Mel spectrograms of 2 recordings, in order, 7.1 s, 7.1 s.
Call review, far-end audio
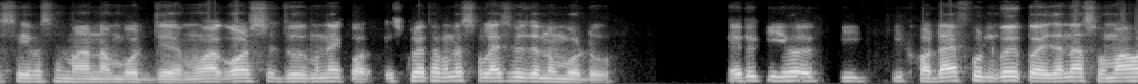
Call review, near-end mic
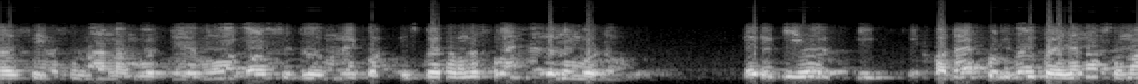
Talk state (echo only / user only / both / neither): echo only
